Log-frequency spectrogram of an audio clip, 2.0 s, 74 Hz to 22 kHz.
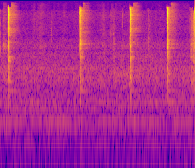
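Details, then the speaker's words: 2.5-gallon electric water heater thermostat, which earlier spun without clicking after the plug fused to the extension cord: five crisp clicks over a faint hum as the internal switch snaps over properly. "So that's the internal switch turning. Now, if you move this a little bit, or it gets hot and it expands, it stops clicking."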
